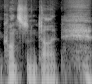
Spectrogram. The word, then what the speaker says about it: Constantine: and by the way in the british australian tradition we pronounce it constantine um there you go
